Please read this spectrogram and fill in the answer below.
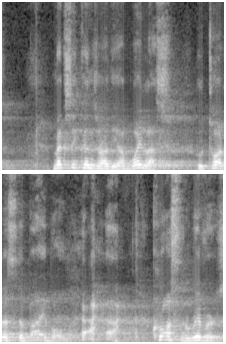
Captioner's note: laughs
